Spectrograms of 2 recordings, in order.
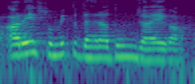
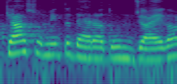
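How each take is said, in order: First: It is said with surprise. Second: It is said as a question.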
